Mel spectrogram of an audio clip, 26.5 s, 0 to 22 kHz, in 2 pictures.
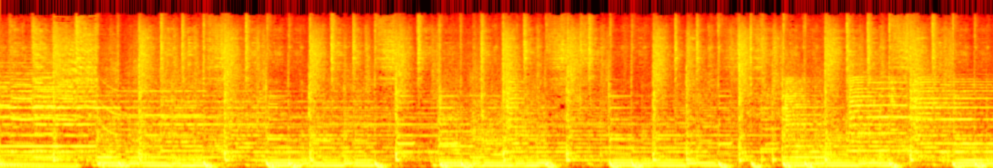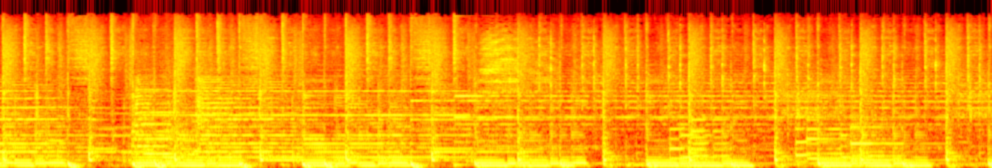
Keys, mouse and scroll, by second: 2.5 ▭, 2.6-3.8 scroll up 2, 2.8-3.8 middle drag, 4.0-6.3 middle drag, 6.3 F12, 7.2-13.3 drag, 18.4 click, 19.5 click, 20.9 click, 21.8-23.9 drag, 23.9 ctrl+d, 24.1 click, 24.6-26.4 drag, 26.3 t.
